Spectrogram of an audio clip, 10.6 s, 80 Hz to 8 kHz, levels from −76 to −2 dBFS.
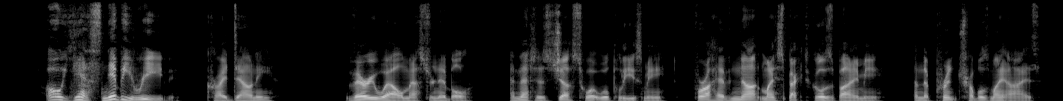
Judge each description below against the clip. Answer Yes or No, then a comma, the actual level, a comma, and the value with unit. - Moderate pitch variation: No, wide, 6.0 semitones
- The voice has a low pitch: Yes, very low, 95 Hz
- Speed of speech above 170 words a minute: Yes, average, 180 wpm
